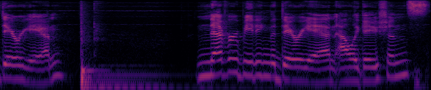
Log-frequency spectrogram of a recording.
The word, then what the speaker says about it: Darian: raided last night oh yeah it's pronounced darianne never beating the Daran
